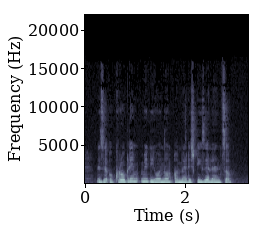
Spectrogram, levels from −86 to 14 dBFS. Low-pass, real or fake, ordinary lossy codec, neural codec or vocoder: 19.8 kHz; fake; MP3, 64 kbps; vocoder, 44.1 kHz, 128 mel bands every 256 samples, BigVGAN v2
